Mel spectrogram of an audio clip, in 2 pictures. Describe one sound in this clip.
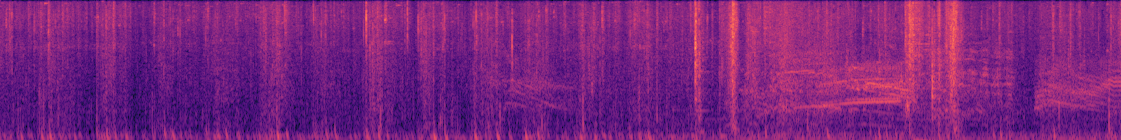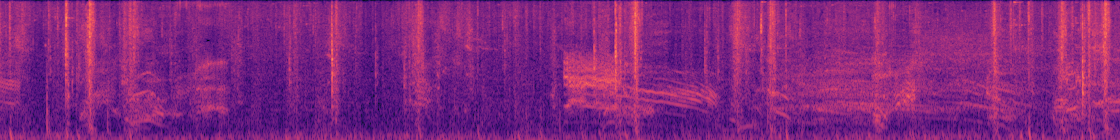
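A horse gallops with thudding hooves.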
